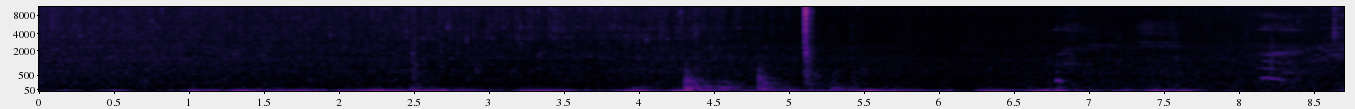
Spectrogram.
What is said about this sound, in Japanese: トイレで流してこよっか。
